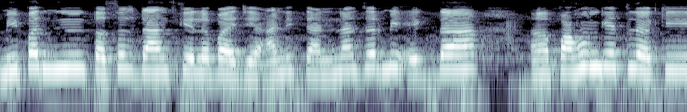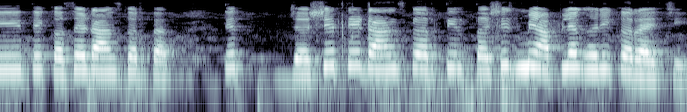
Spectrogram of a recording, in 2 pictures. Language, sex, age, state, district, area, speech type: Marathi, female, 30-45, Maharashtra, Nagpur, urban, spontaneous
